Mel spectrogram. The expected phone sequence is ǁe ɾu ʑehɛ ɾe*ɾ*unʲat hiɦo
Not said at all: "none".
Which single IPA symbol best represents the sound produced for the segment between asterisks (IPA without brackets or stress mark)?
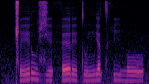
t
